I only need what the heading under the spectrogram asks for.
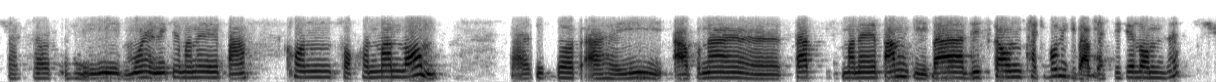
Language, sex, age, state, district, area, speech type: Assamese, female, 30-45, Assam, Tinsukia, urban, conversation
